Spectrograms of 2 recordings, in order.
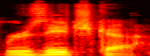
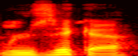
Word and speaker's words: Rosica: there we go yes there's a ch at the end a ch pronunciation yes rosica so yeah not rusika like i said earlier so forgive me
